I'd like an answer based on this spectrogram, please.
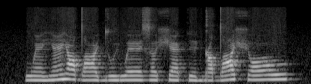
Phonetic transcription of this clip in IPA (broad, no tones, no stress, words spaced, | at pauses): wæ̃jæ̃ jɪdˤʌːy̯duy̯ wɛːzʌʃæk ɪ ɡʲʌdˤɜ ʃɔːu̯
